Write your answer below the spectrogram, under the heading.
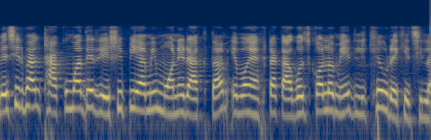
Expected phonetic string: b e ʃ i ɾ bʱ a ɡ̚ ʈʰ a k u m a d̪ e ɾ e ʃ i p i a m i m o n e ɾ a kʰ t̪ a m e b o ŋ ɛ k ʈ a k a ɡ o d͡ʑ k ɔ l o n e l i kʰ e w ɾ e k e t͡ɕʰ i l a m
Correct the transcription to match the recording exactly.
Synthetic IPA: b e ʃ i ɾ bʱ a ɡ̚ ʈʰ a k u m a d̪ e ɾː e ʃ i p i a m i m o n e ɾ a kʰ t̪ a m e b o ŋ ɛ k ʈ a k a ɡ o d͡ʑ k ɔ l o m e l i kʰ e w ɾ e kʰ e t͡ɕʰ i l a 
